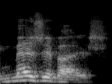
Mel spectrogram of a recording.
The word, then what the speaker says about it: Mezritch: So everyone say Mezritch, Mezritch. It's not even the hardest town to pronounce.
